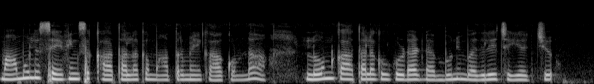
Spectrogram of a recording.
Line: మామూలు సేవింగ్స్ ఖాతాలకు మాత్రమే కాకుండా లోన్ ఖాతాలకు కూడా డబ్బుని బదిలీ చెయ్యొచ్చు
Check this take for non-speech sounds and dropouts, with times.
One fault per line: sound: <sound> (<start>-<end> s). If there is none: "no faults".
no faults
